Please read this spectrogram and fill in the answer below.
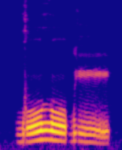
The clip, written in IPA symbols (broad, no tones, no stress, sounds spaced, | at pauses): ɡ uː ɦ uː ɓ iː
